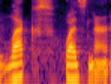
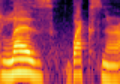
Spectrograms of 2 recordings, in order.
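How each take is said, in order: First: The 'ks' sound comes in the first name. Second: The 'ks' sound comes in the last name. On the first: The speaker calls it wrong. "I always say it the opposite. I invert the X and the S" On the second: The speaker calls it right. "It's Les Wexner"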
